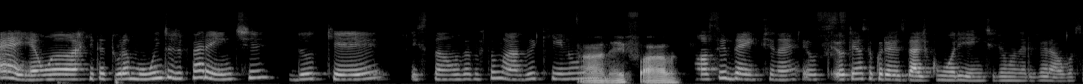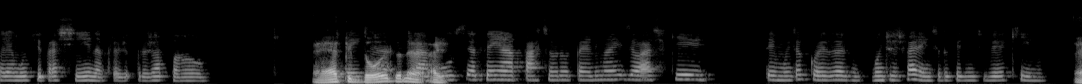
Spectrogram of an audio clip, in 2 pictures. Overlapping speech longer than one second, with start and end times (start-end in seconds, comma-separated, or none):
14.1-15.3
